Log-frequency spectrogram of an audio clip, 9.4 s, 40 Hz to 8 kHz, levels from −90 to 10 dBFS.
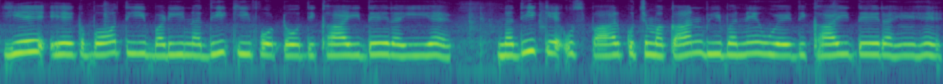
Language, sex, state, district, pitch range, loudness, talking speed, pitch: Hindi, female, Rajasthan, Jaipur, 245-265 Hz, -13 LUFS, 160 wpm, 255 Hz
